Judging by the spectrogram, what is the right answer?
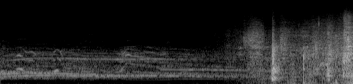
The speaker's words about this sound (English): That's the sound of 37 wild wolves greeting the dawn here at Mission Wolf.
